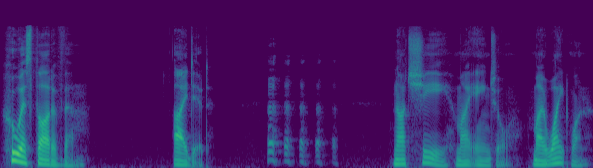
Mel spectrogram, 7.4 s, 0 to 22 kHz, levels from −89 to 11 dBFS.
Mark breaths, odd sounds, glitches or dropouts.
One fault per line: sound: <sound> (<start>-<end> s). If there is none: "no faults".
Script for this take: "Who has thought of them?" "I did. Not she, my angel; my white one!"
sound: laugh (3.3-4.2 s)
